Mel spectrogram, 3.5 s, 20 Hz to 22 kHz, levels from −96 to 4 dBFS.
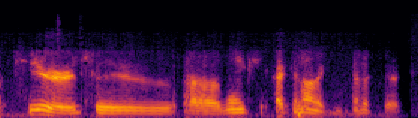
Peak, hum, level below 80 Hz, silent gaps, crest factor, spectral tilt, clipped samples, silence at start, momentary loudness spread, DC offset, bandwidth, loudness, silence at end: -2 dBFS; none; -54 dBFS; none; 18 dB; -9 dB/octave; under 0.1%; 0.25 s; 18 LU; under 0.1%; 4 kHz; -20 LUFS; 0.2 s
